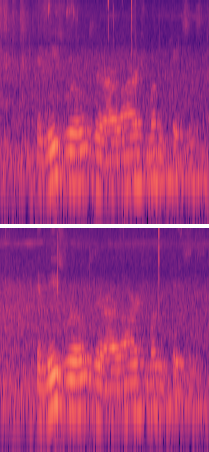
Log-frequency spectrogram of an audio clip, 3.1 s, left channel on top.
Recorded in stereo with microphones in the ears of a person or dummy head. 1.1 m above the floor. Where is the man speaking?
30° right (ahead or behind), 0.9 m; by 3.1 s 40° left (ahead or behind), 1.9 m.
